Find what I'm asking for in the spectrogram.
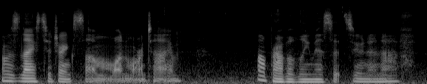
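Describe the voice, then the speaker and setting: Woman playing a low, creaky, sarcastic Christmas elf. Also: animated, normal speed, a little hiss or hum, full character voice. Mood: soft, rueful. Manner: sarcastic, hesitant, self-deprecating. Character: sarcastic, self-doubting female Christmas elf, bumbling delivery helper. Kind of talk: ASMR audio roleplay, one-sided intimate conversation.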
